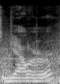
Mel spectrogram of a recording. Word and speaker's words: Gallagher: It's spelled Gallagher, but it's pronounced Gallagher.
